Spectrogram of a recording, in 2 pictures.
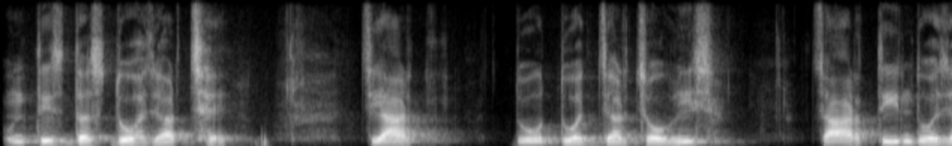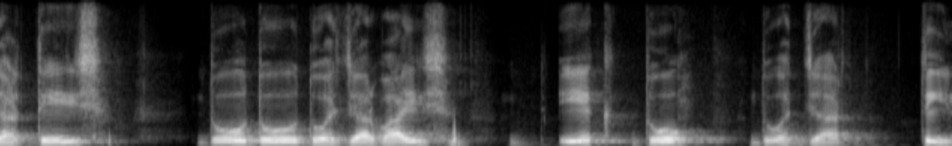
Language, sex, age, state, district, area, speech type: Hindi, male, 18-30, Rajasthan, Bharatpur, rural, spontaneous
